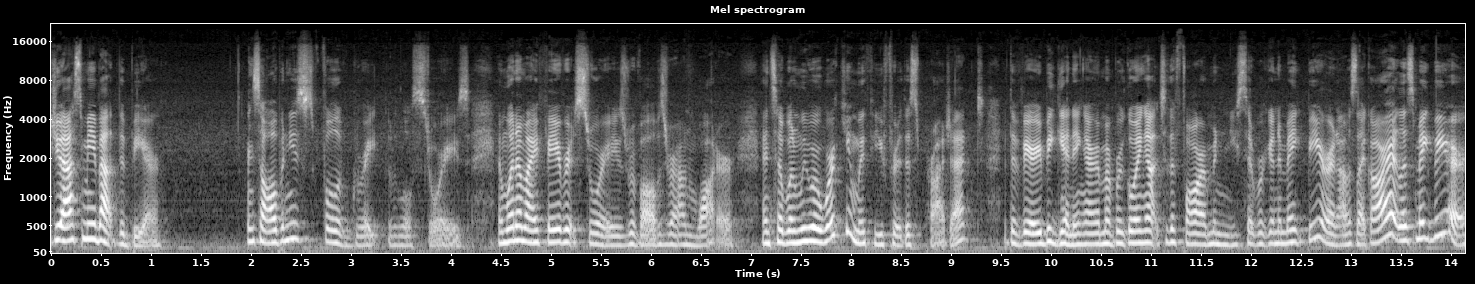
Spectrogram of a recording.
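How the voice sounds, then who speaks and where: Her tone is animated, and this woman speaks at a very fast pace. Her voice sits at medium pitch with ordinary pitch variation. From Central Florida (born Puerto Rico, moved at seven). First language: Spanish. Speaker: chamber of commerce president. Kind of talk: casual chat.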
